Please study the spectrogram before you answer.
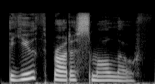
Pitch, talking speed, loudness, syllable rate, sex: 200 Hz, 230 wpm, -18 LUFS, 4.5 syllables/s, female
